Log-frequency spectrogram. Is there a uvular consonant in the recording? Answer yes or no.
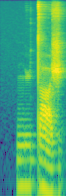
no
